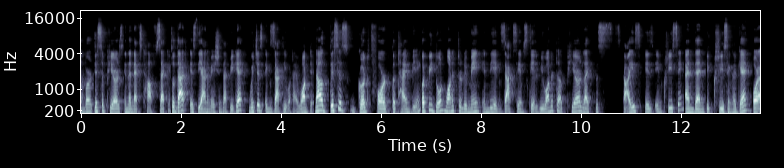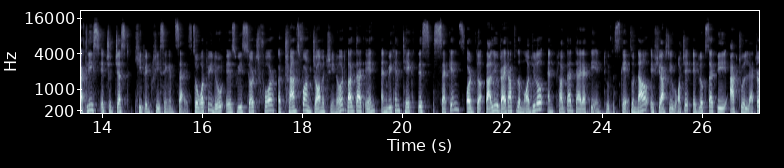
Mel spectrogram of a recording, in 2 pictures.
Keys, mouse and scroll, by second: 0.0-1.1 typing, 13.5 space, 15.7-16.4 scroll down 5, 15.7 space, 16.4 middle click, 16.7-17.1 scroll up 2, 17.1 middle click, 17.4 shift+a, 19.1 click, 19.6-19.9 scroll down 2, 19.9 middle click, 20.5-21.1 scroll up 2, 21.2 middle click, 22.1 click, 22.4-24.2 drag, 24.5 space.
